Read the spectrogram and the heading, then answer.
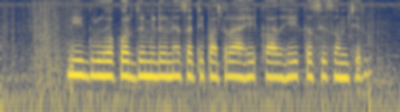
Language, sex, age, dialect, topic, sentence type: Marathi, female, 31-35, Standard Marathi, banking, question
